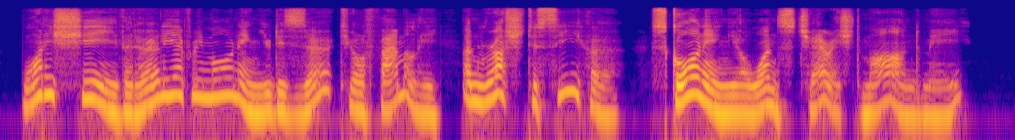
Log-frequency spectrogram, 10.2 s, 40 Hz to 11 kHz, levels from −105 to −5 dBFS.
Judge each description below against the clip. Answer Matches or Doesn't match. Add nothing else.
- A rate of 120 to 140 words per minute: Matches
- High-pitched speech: Doesn't match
